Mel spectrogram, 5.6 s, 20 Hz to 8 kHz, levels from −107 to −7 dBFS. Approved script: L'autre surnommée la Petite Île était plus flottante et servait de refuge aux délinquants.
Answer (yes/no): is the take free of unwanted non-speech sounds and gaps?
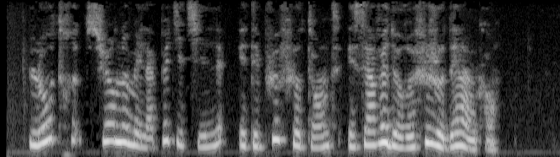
yes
